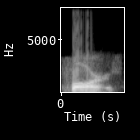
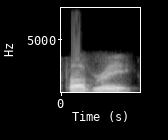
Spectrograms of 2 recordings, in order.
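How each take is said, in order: First: The R sound comes before the V sound. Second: The R sound comes after the V sound. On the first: This is how the name is usually said. "as if it's F R A R V E, and it is not" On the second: This is how the family originally said the name. "the way his last name used to be pronounced from his father and grandfather"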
